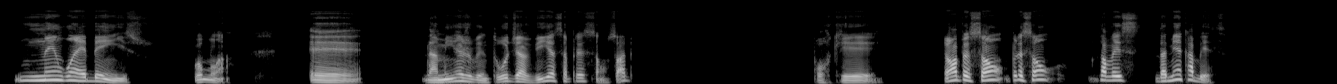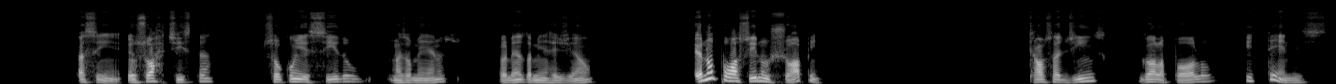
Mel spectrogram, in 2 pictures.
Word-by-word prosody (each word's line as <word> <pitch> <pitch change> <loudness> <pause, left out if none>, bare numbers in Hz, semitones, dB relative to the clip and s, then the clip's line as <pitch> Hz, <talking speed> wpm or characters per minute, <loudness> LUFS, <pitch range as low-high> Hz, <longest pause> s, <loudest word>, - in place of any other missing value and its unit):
Não 195 +1 +3
é 165 -2 +6
bem 140 - +2
isso. 85 - -7 0.5
Vamos 105 -1 +1
lá! - - -4 0.9
Eh, 95 -6 +2 0.6
na 100 0 +2
minha 130 +9 +4
juventude 125 +4 0
havia 120 - +2
essa 160 - -2
pressão, 150 -2 -5
sabe? - - -2 1.8
Porque, 95 -2 -2 0.6
é - - +3
uma 195 +2 +8
pressão 195 +1 +5
pressão, 205 +1 +1 0.3
talvez, 195 -2 +3
da 155 +3 +3
minha 220 +5 +3
cabeça. 210 -2 -1 1.9
Assim, 105 -6 -4
eu 105 - +2
sou 110 +8 +2
artista, 135 +1 -5 0.5
sou 120 - -3
conhecido, 125 +1 -3 0.2
mais 100 0 -5
ou 95 - -3
menos, 90 +8 -5 0.5
pelo 95 - -3
menos 110 +3 -1
da 110 - -2
minha 100 -2 -3
região 90 +5 -6 1.0
eu - - +8
não 275 +2 +7
posso 160 - +4
ir 155 - +5
num 145 -4 +1
shopping? 100 - -1 2.1
Calça 115 0 0
jeans, 135 - -4 0.4
gola 115 -2 +1
polo 110 +9 -3 0.3
e 165 - -5
tênis 95 - -5
120 Hz, 110 wpm, -23 LUFS, 100-160 Hz, 2.1 s, uma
